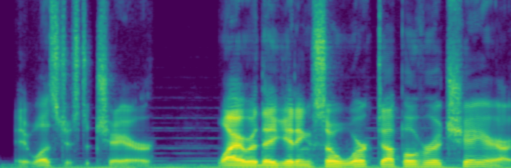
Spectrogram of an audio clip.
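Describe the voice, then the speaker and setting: Music plays in the background as a man talks at a medium pitch and moderate pace. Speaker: voice actor. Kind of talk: audiobook narration.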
